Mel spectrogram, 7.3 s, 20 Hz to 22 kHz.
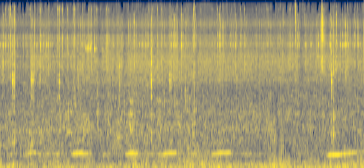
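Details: Evercross H5 hoverboard rolling: low rumble with a rasping squeal returning about once a second; grinding noise from the wheels.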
